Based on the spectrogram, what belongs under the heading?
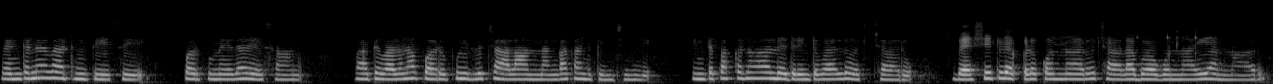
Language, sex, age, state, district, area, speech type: Telugu, female, 18-30, Andhra Pradesh, East Godavari, rural, spontaneous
